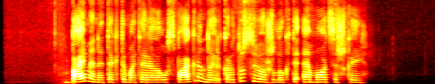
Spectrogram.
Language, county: Lithuanian, Kaunas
